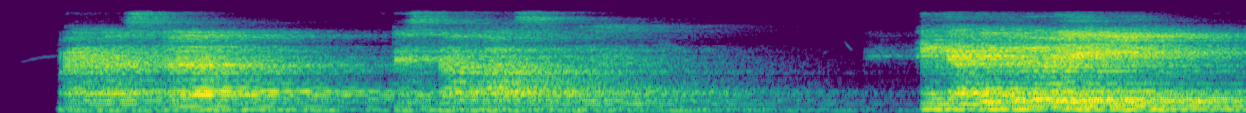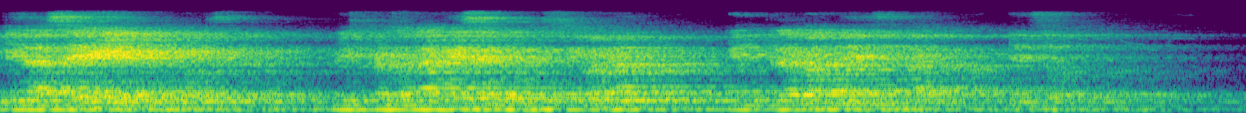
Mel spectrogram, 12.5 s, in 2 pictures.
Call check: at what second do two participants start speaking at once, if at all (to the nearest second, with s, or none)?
none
